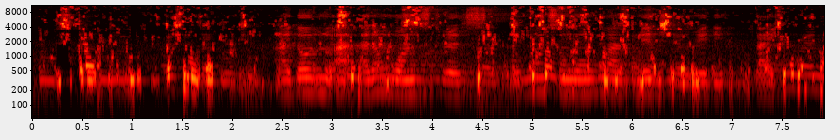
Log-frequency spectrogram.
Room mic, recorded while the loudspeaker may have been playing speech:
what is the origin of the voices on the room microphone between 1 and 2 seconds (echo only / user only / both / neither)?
echo only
